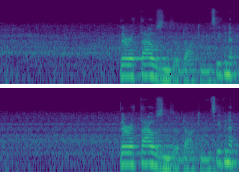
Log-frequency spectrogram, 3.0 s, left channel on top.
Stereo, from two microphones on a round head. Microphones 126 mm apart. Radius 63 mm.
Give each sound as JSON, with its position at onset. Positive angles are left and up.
{"t": 1.5, "sound": "a man speaking", "side_deg": -10, "distance_m": 0.5}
